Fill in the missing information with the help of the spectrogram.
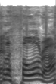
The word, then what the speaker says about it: plethora: Plethora? Is that how you say it? – Plethora. – Plethora? – A plethora of queer talent.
